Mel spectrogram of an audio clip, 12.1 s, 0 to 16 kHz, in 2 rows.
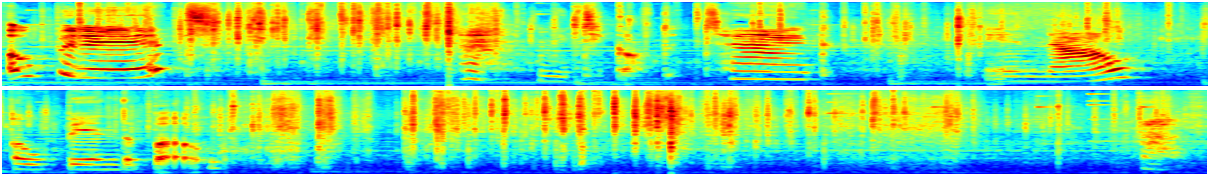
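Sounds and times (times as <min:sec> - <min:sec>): foil gift wrap crinkling: 0:00.0 - 0:12.0.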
